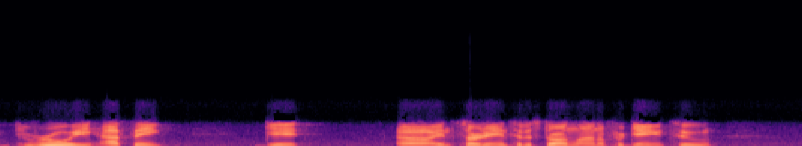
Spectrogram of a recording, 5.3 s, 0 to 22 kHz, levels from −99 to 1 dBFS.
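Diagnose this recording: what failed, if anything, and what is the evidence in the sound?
Nothing failed in this recording, and the sound offers no evidence of any fault.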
